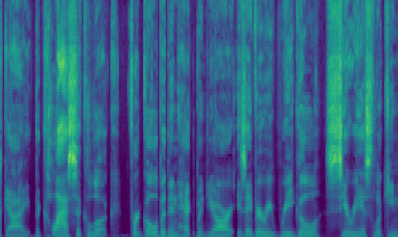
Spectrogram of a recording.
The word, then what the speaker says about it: Gulbuddin Hekmatyar: It's a Pashtun name.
